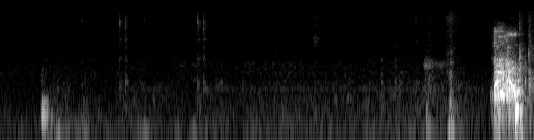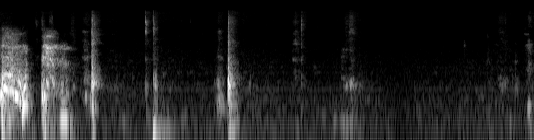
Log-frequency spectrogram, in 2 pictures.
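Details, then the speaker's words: Person coughing during a statistics lesson quiz, apologizing for coughing on mic: a short cluster of about four dry coughs with throat clearing, then a few softer ones, in a quiet room. "turn my mic off if I'm coughing. Oh, okay. Sorry. You guys don't want to hear that."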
